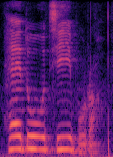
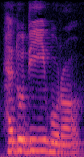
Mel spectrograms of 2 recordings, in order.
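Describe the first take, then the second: First: The first word ends with a 'ji' sound. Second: The first word ends with a 'di' sound. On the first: The speaker calls it right. "우리는 해도지라고 발음해요" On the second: The speaker calls it wrong. "이렇게 발음하십니까? 그렇지 않죠"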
